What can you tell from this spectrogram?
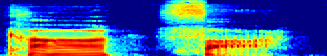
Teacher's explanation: Long vowel sound, but the R is silent. Car, far. So when we put the letter R before consonants, we have this R or O sound, okay?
